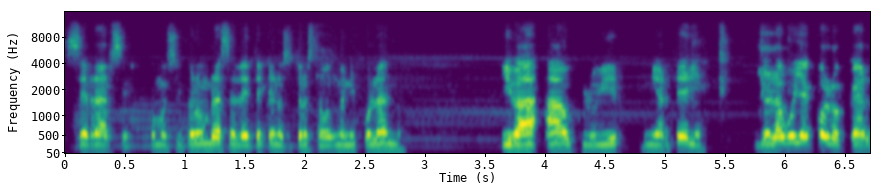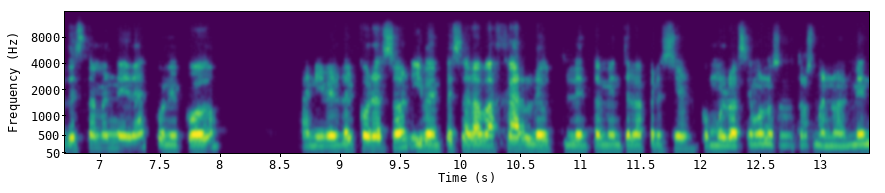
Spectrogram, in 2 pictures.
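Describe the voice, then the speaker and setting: Very wide pitch swings mark this man's speech. The sound is dry and close, with no echo. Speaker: health sciences teacher. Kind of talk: online class demonstration.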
